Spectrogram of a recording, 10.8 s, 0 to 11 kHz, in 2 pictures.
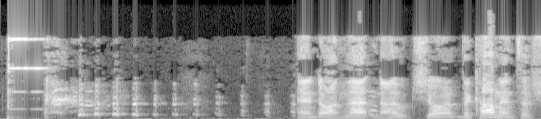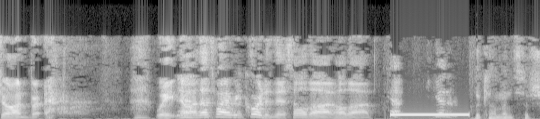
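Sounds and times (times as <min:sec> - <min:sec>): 
bell ringing: 0:00.0 - 0:00.7
speech: 0:03.0 - 0:06.1, 0:06.7 - 0:10.8.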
